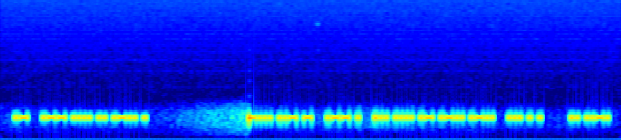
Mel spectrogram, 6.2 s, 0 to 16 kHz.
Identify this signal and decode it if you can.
Morse code, heard as a keyed tone, about 46 wpm, 600 Hz. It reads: A WHILE BUT WE SHALL SEE IF
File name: archived / CRSnet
